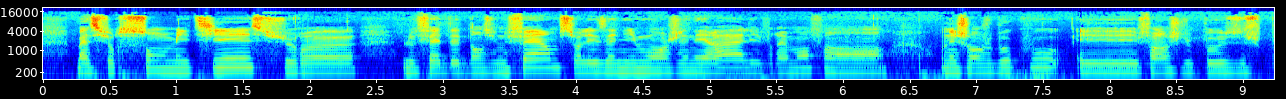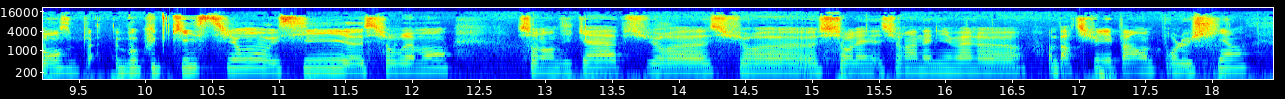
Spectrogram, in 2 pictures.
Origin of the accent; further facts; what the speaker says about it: Brittany, France; À la base, je viens de Bretagne aussi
